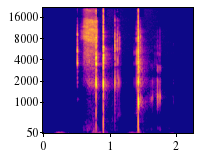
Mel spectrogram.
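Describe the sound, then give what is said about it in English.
Beer cans being cracked open: a fizzy hiss with a couple of sharp metallic snaps, then another crisp pop and brief fizz, loud against otherwise quiet surroundings. “Well, why don't we crack some beers and talk about them?”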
